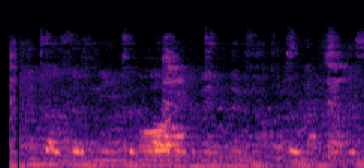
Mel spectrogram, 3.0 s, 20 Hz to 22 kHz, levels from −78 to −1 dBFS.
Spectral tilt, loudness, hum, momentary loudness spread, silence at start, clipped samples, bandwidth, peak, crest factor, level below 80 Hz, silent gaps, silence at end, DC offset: -5 dB/octave; -30 LUFS; none; 14 LU; 0.05 s; under 0.1%; 11.5 kHz; -8 dBFS; 22 dB; -46 dBFS; none; 0 s; under 0.1%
